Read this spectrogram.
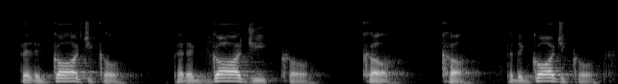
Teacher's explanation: having the stress on the third syllable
